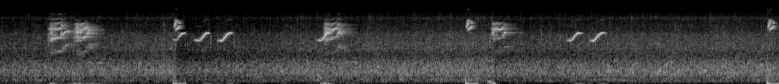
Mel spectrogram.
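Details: Song of a double-collared seedeater, tui-tui style with chirps, for teaching young birds: buzzy high chirps and short groups of two or three upslurred whistles, spaced by pauses, with a stream flowing steadily.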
